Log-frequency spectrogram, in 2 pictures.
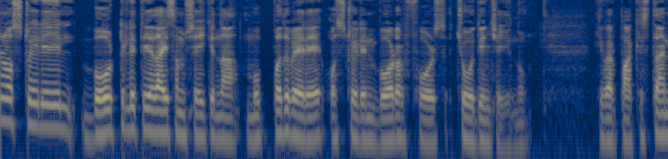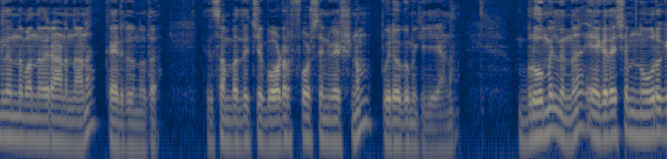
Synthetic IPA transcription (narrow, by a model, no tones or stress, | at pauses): ɐno̞ːsʈreːlijɐjilbo̞ːʈːilet̪ːijɐðaːjisɐmɕɐjikʲːunːɐmupːɐðɨpe̞ːɾe̞ʔo̞ːsʈreːlijɐnbo̞ːrɖɐrfo̞ːrst͡ɕo̞ːd̪jɐmt͡ɕe̞jːunːu | iʋɐrpaːkːist̪aːnilninːɨʋɐnːɐʋɐɾaːɳe̞nːaːɳɨkɐɾuðunːɐðɨ | iðɨsɐmbɐnd̪ʱit͡ɕːɨbo̞ːrɖɐrfo̞ːrsɐnʋeːʂɐɳɐmpuɾo̞ːɡɐmikʲːuɣɐja̰ːɳɨ | bruːmilninːɨe̞ːɡɐðe̞ːɕɐmnuːrɨɣ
